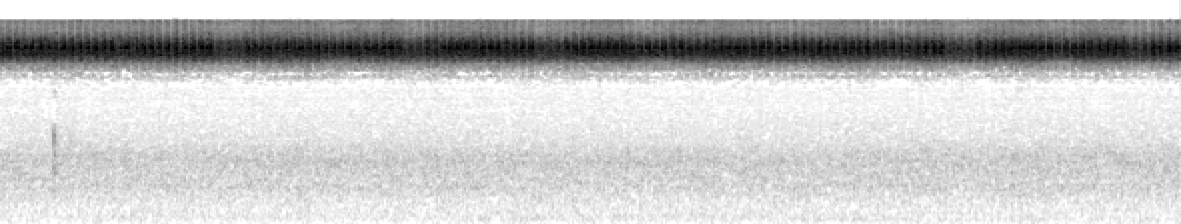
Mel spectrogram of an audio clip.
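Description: An insect gives a steady, very high-pitched shrill trill that runs without a break.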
